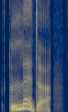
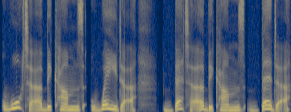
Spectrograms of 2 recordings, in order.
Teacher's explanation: In American English, if a t is between two vowel sounds, it transforms into a soft d. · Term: flap t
